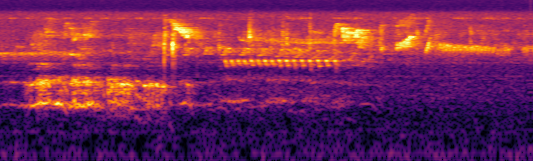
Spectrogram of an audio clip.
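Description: A howler monkey's low, rough call, starting about half a second in and lasting about a second and a half, amid forest birds calling: short high chirps, sweeping calls, and a rapid pulsed trill about three seconds in.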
